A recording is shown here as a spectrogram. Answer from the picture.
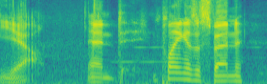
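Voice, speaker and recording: Music plays in the background as a man speaks. His pitch variation is ordinary. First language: not English. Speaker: esports commentator. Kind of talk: live commentary.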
